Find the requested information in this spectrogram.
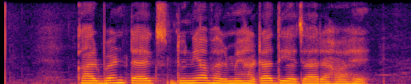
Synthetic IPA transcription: kaːɾbənʈɛːksd̪ʊnijabʱɐɾmẽɦɐʈad̪ijad͡ʒaːɾɐɦaɦɛː

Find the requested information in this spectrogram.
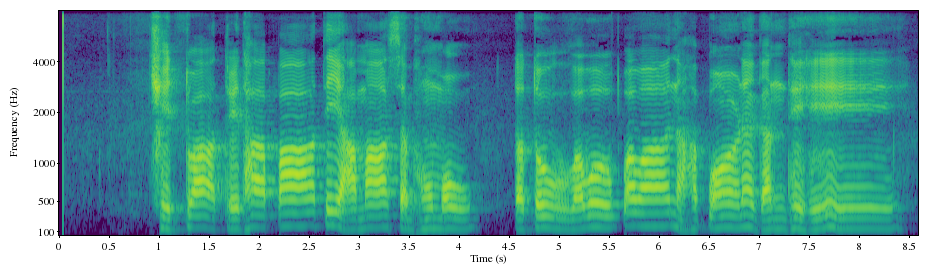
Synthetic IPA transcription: t͡ʃʰit̪ʋaːt̪ɾɪd̪ʰʱaːpaːt̪ijaːmaːsɐbʱuːmow | t̪ɐt̪uʋɐʋopɐʋɐnɐɦɐpoɾɳɐɡɐnd̪ʱeɦe

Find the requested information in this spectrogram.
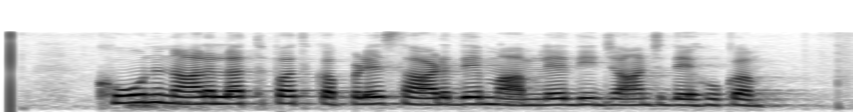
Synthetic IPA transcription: kʰuːnnaːllət̪ʰpət̪ʰkəpɽeːsaːɽd̪eːmaːmleːd̪iːd͡ʒãːt͡ʃd̪eːɦʊkəm

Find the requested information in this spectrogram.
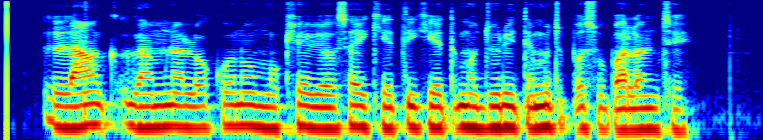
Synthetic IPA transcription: lãkɡamnalokonomukʰjəʋjəʋsajkʰet̪ikʰet̪məd͡ʒuɾit̪eməd͡ʒpəʃupalənt͡ʃʰe

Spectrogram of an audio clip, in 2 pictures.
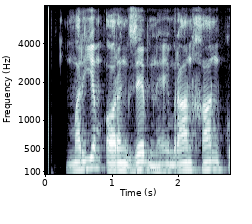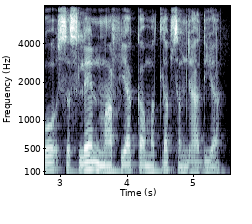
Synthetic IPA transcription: mɐɾijəmɔːɾə̃ŋɡzeːbneɪmɾaːnxaːnkosɐsleːnmaːfijakamɐt̪ləbsɐ̃md͡ʒʱad̪ijaː

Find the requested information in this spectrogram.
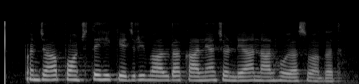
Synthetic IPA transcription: pəɲd͡ʒaːb̚pɔ̃ːɲt͡ʃd̪eːɦiːkeːd͡ʒɾiːʋaːld̪aːkaːlɪãːt͡ʃəɳɖejãːnaːlɦoːjaːswaːɡət̪

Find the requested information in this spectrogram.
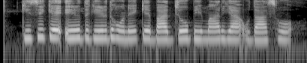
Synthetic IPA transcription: kɪsikeʔɪɾd̪ɡɪɾd̪ɦoːnekebaːd̪̚d͡ʒoːbiːmaːɾjaʔʊ̰d̪aːsɦoː

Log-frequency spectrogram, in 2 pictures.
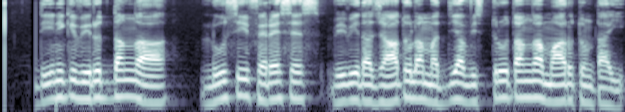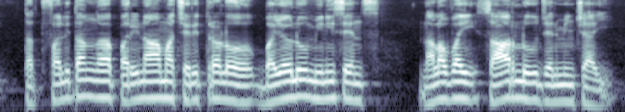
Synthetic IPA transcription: d̪iːnik̬iʋiɾud̪ʱːɐŋɡaː | luːsipʰeɾesesʋiʋid̪ʱɐd͡ʒaːt̪ulɐmɐd̪ʱjɐʋist̪ɾuːt̪ɐŋɡaːmaːɾut̪uɳʈaːji | t̪ɐt̪fʰɐlit̪ɐŋɡaːpɐɾiɳaːmɐt͡ʃɐɾit̪ɾɐlo̞ːbɐjoluminisens | nɐlɐbʱɐjsaːɾlud͡ʒɐnmiɲt͡ʃaːjḭ

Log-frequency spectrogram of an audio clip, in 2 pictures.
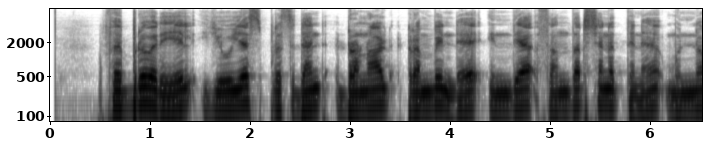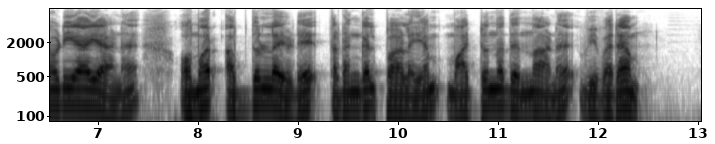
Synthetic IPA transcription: fe̞bruʋɐɾijiljuːesprɐsiɖɐnɖɖo̞ɳɐlɖʈrɐmbinde̞ind̪jɐsɐnd̪ɐrɕɐnɐt̪ːinɨmunːo̞ːɽijaːjaːɳɨo̞mɐrɐb̚d̪uɭːɐjuɽe̞t̪ɐɽɐŋɡɐlpaːɭɐjɐmːaːtːunːɐðe̞nːaːɳɨʋiʋɐɾɐm

